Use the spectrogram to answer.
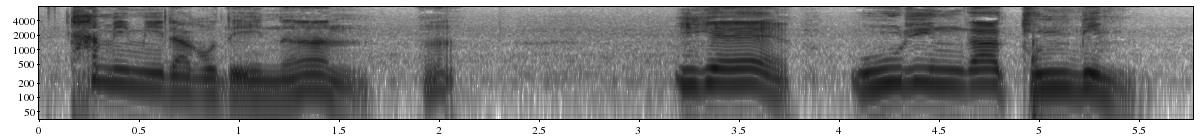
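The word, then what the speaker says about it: תֻּמִּים: 이게 사전에서 보면 그게 빨리 보이거든요 여기 보면은 둠밈 앞에 나오나 여기 있네 여기 우가 여기서 발음이 돼 가지고 둠밈 덤빔이 아니라 둠밈 완전이라는 개념으로 승패 안에 있었던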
